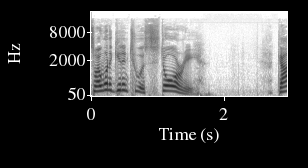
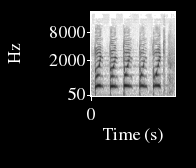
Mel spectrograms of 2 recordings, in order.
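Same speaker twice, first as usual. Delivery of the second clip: cartoon doinks. God knocking down Egyptian gods.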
